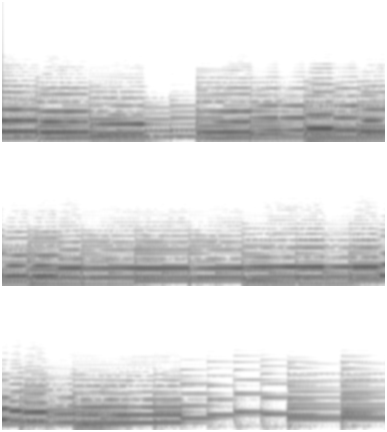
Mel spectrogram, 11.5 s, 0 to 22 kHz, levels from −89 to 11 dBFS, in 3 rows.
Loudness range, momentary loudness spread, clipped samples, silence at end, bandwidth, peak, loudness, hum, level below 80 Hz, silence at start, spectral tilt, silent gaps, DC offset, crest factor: 4 LU; 11 LU; under 0.1%; 0 s; 4.3 kHz; -18 dBFS; -34 LUFS; none; -54 dBFS; 0 s; -8.5 dB/octave; none; under 0.1%; 14 dB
